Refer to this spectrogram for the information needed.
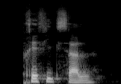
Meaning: prefixal
- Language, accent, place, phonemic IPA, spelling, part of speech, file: French, France, Lyon, /pʁe.fik.sal/, préfixal, adjective, LL-Q150 (fra)-préfixal.wav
